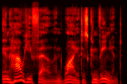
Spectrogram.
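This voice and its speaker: A man's voice: sits low, sing-song, moderate pace, breathy edge, no room sound, clean studio sound, full character voice. A man voicing a pompous, unflappable private detective in an audiobook, formal and commanding. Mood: cool disdain. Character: pompous, imperturbable genius male private detective.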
